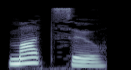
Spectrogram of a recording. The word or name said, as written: matsu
